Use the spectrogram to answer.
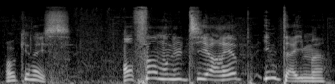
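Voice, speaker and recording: Young man, slightly high voice, live gameplay chatter, thinking out loud, gamer slang, headset mic at home. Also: sing-song, measured pace, faint music behind. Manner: chatty, thinks aloud mid-game, slangy with English gamer terms. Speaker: streamer. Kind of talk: casual live gameplay commentary. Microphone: gaming headset.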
